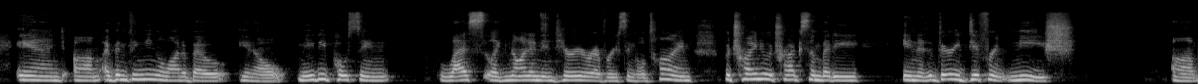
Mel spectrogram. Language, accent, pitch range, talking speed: English, American, 165-205 Hz, 155 wpm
